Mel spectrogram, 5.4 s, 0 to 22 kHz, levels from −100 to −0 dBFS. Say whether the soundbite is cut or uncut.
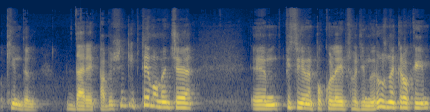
uncut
